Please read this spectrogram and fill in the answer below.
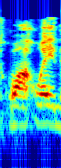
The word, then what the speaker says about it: Huawei: It begins with an H, but it's Huawei, the Chinese company that makes phone and routing equipment.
